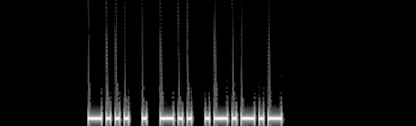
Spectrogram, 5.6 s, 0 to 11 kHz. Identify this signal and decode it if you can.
Morse code, heard as a keyed tone, about 21 wpm, 700 Hz. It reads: BED.
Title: 4x Word-Spacing - Sentences from Top 500 Words - 20wpm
